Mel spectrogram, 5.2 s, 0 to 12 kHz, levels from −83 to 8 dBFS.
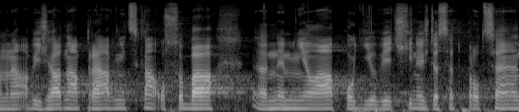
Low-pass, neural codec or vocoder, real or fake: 10.8 kHz; none; real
